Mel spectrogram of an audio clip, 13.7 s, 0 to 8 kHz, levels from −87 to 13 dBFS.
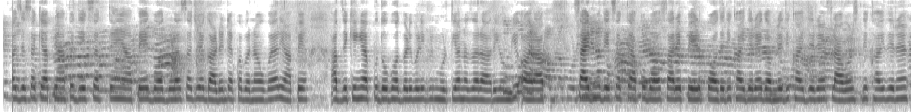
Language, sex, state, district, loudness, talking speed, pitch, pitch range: Hindi, female, Uttar Pradesh, Varanasi, -23 LUFS, 270 wpm, 250 Hz, 245-260 Hz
